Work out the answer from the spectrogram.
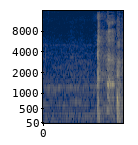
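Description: After a quiet start, a child gives three quick, light cough bursts in close succession: a deliberate, imitated cough rather than a spontaneous one.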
